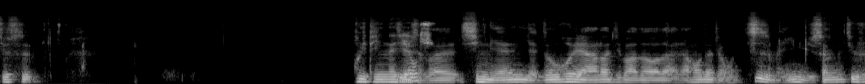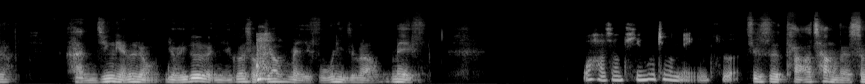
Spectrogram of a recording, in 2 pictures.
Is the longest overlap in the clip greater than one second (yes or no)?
no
